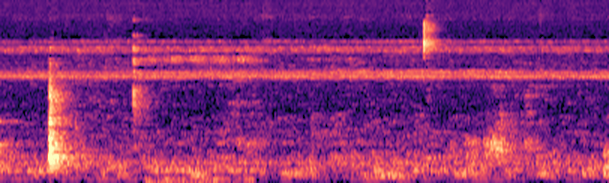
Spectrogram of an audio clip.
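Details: A quiet indoor room with low background hum, one sharp click near the start, and a faint brief high tone later, with no animal sounds.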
